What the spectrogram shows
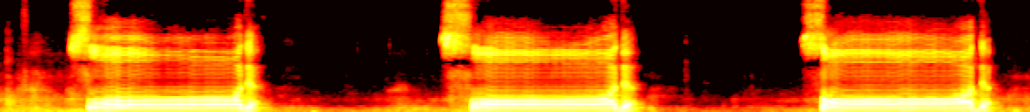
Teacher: स्वाद स्वाद सद जी बिल्कुल वैसे ही मखरज है इसका जैसा का सीन का था यानी जुबान की नोक सनाए सुफला यानी नीचे के दोनों दांतों के किनारों से मजबूती से लगाकर अदा करते हैं। · स्द को जब हम अदा करते हैं तो आप देखिए इसमें आवाज कैसी आ रही है? सीटी वाली आवाज है। जैसे बिल्कुल सीन की थी।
